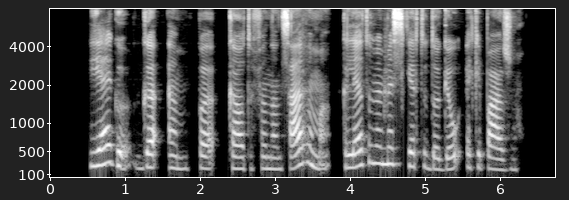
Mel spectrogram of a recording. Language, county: Lithuanian, Vilnius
